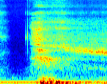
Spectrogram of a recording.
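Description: A single deep breath taken during a guided breathing break, drawn in slowly with a soft, airy rush that swells and holds steady, with a faint low rumble underneath and no talking.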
